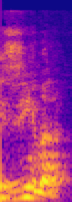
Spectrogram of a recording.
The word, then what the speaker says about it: Zima: Can you still even get Zima?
